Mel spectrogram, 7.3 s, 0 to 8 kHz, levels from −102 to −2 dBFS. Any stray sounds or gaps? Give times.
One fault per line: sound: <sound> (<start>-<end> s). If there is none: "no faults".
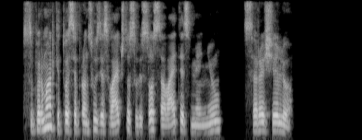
no faults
